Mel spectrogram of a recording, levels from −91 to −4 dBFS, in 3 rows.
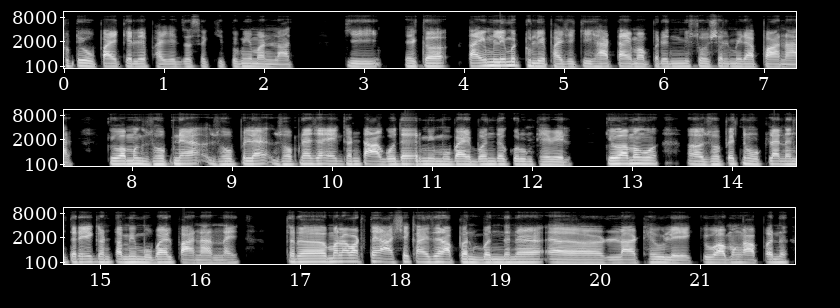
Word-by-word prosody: छोटे 135 +1 -7
उपाय 120 -2 +2
केले 115 -1 0
पाहिजे. 110 +1 -4
जसं 115 +1 -9
की 115 - -12
तुम्ही 120 0 -5
म्हणलात 105 -3 -3 0.5
की 115 -1 -4 0.3
एक 125 +1 -3
अ, 125 0 +4 0.3
टाइम 145 +4 +3
लिमिट 155 +1 +3
ठेवली 125 -3 0
पाहिजे, 115 0 -1
की 120 - -3
ह्या 115 0 +1
टायमापर्यंत 120 0 0
मी 120 - -5
सोशल 120 0 -4
मीडिया 115 0 +1
पाहणार 105 -2 +1 0.4
किंवा 135 0 +3
मग 140 0 0
झोपण्या 140 +3 +1 0.2
झोपल्या 130 +3 +1
झोपण्याचा 135 +2 +1
1 135 -1 +2
घंटा 130 0 +2
अगोदर 130 +2 +1
मी 130 0 -1
मोबाईल 125 0 +1
बंद 130 +1 -1
करून 125 -2 -2
ठेवेल 115 -2 0 0.4
किंवा 145 0 +5
मग 150 0 +1 0.3
अ, 125 -2 +2
झोपेतून 125 +3 -2
उठल्यानंतर 130 0 0
1 135 0 +4
घंटा 130 +1 -1
मी 130 +1 -1
मोबाईल 125 0 +1
पाहणार 110 -1 +2
नाही. 115 +1 -3 0.5
तर 140 0 -1
अ, 145 0 +5
मला 150 +1 +4
वाटतंय 155 0 +3
असे 130 +4 -3
काही 135 -1 0
जर 140 0 +3
आपण 125 -1 0
बंधनं 125 +1 0
अ, 115 -2 +2 0.2
ला 115 0 +4
ठेवले 120 -4 0
किंवा 120 +1 +1
मग 125 0 -5
आपण 125 +2 -4
125 Hz, 165 wpm, -17 LUFS, 120-135 Hz, 0.5 s, किंवा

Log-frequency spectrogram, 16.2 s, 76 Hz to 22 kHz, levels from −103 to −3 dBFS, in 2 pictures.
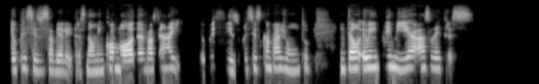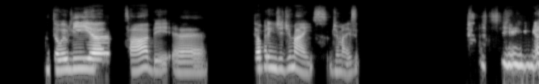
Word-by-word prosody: Eu 210 - 0
preciso 205 -4 -4
saber 190 -2 -1
a - - +1
letra, 175 0 -8
senão 185 +1 -3
me 190 - -6
incomoda, 195 -2 +5
eu 210 - -2
falo, 215 - +2
assim: 210 - -7
"Ai, 230 +1 +3 0.4
eu 400 - -11
preciso, 225 - -7
preciso 220 +2 -6
cantar 235 -1 0
junto". 200 0 -10 0.4
Então 225 +1 +6
eu 230 - +7
imprimia 240 -1 +1
as 235 +1 +2
letras. 230 - -8 2.0
Então 205 -1 -3
eu 210 - +1
lia, 220 0 +4 0.4
sabe, 195 +1 -1
eh, 170 - -6 0.8
eu 225 - +3
aprendi 230 -2 -5
demais. 225 -2 -3
Demais, 175 -4 -11
e - - -18 2.0
Tinha. 280 -3 -1
220 Hz, 120 wpm, -26 LUFS, 195-235 Hz, 2.0 s, eu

